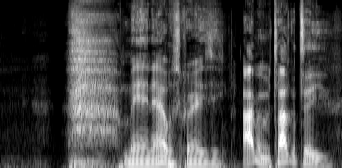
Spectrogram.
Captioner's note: exhales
